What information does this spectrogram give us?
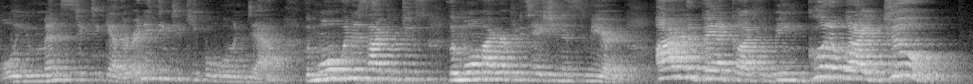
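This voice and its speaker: A woman reading the part of a defiant, sharp-tongued racehorse trainer in a staged reading, combative and sarcastic. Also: a little high, expressive, moderate pace, lightly acted. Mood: defiant, indignant. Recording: echoey room, distant mic, faint noise.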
